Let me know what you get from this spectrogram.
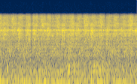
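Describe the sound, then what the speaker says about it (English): Steady, close abrasive rubbing of sandpaper worked by hand in a circular pattern against a model panel, a continuous gritty scratch with no pauses or voices. "you'll notice that I'm sanding in a circular pattern."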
